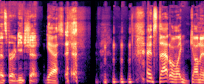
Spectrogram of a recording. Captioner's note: laughs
